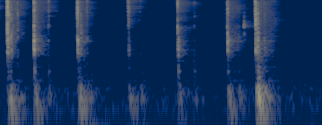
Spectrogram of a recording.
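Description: Computer keyboard typing the word diskpart, seven crisp close key clicks in an uneven rhythm, quiet and alone with no talking.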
